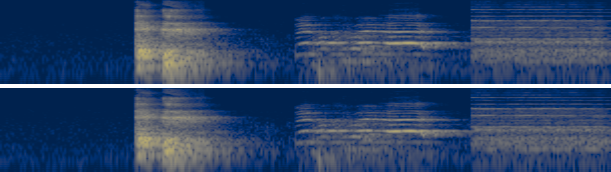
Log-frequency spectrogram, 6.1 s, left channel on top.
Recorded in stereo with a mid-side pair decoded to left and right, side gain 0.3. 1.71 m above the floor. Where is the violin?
35° left, 1.9 m.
